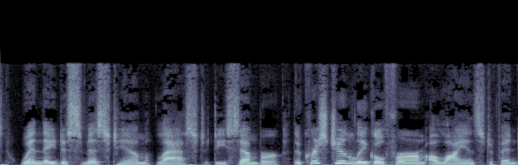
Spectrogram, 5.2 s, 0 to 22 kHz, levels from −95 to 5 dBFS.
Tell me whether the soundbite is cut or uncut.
uncut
